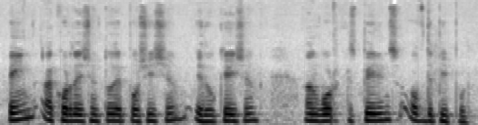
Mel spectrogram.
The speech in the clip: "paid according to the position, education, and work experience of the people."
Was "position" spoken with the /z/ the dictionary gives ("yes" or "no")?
no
